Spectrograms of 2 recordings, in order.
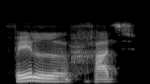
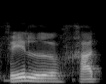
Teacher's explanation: Maka jim tasdid itu sama dengan jim sukun, juga jimnya karena wakof dibaca sukun sehingga jimnya double. Oleh karenanya maka ditekan dulu jimnya itu 2 ya.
